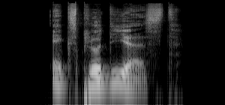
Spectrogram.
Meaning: second-person singular present of explodieren
- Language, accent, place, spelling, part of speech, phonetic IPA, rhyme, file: German, Germany, Berlin, explodierst, verb, [ɛksploˈdiːɐ̯st], -iːɐ̯st, De-explodierst.ogg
